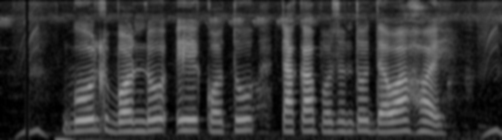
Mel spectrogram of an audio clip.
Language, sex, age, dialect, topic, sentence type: Bengali, female, 18-24, Rajbangshi, banking, question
